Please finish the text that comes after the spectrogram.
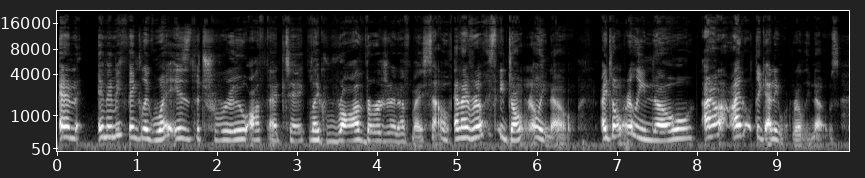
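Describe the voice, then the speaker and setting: A woman with a slightly high voice that is still hoarse after losing it talks to camera. She rambles and muses, tossing in fillers and questioning herself as she goes. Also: normal speed, darkish tone. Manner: rambling and musing, many fillers and self-questions. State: hoarse, recovering from lost voice. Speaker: vlogger. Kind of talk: casual reflective talk to camera.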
